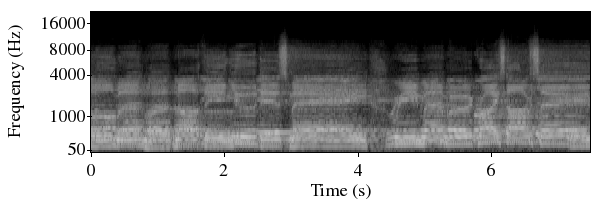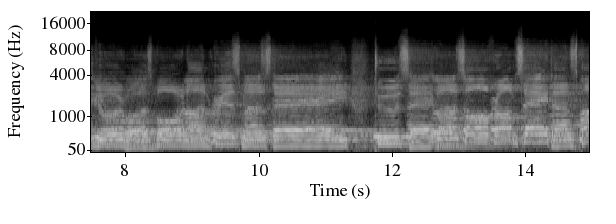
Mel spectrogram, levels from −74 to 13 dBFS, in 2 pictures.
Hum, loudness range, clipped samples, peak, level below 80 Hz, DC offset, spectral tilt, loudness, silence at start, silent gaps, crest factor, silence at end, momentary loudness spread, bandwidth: none; 1 LU; under 0.1%; -4 dBFS; -56 dBFS; under 0.1%; -4.5 dB/octave; -18 LUFS; 0 s; none; 14 dB; 0 s; 3 LU; 12 kHz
